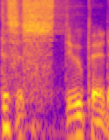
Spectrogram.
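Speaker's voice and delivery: very quiet mutter under the breath. Retelling comments after being told to sit down: retelling muttering under breath. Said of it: "under my breath, making comments like".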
